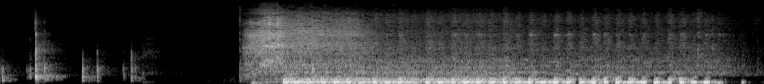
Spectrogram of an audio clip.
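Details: Honda Supra Fit New motorcycle with the starter circuit jumpered: a few clicks, then the starter spins and the engine catches into a steady, even idle of about four beats a second, showing the starter motor itself works.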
